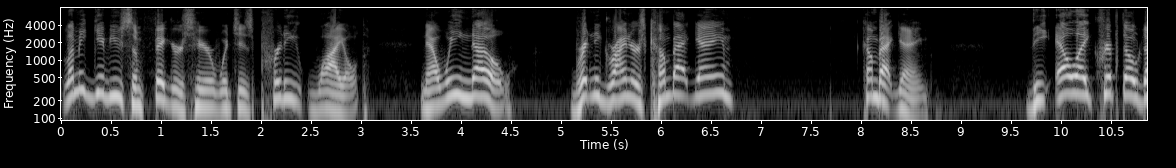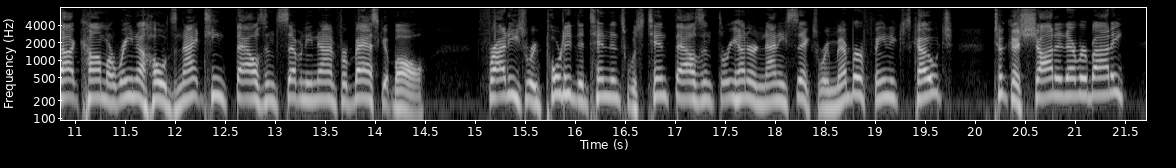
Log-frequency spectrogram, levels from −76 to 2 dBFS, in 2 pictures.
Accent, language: American, English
